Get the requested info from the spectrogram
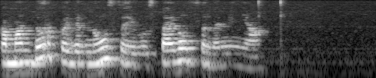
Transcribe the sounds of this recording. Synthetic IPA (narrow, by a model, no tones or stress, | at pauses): kəmand̪orpəvʲɪrnulˠsʲəiʊst̪avʲɪlˠsʲənəmʲɪnʲa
